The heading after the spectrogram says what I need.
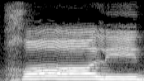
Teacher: Lidun, sebelum huruf akhir ada waw yang tak ada baris, ma'aril sukun, boleh baca 2, 4 atau 6 harakat. Matikan dengan huruf nun, hujung lidah menyentuh gusi atas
